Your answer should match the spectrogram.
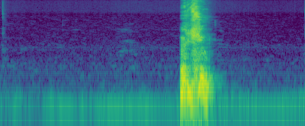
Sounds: Sneeze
